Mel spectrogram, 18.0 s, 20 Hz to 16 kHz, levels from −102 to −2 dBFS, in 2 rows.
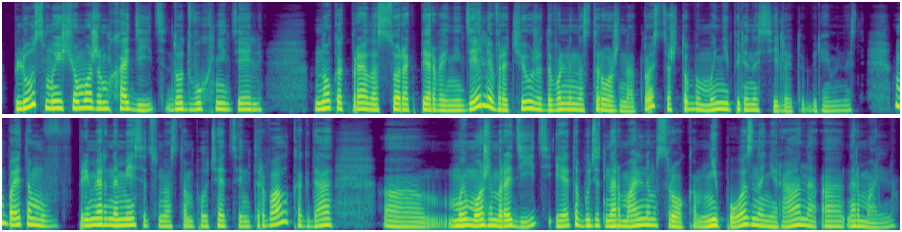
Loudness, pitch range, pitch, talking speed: -16 LUFS, 165-200 Hz, 185 Hz, 165 wpm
